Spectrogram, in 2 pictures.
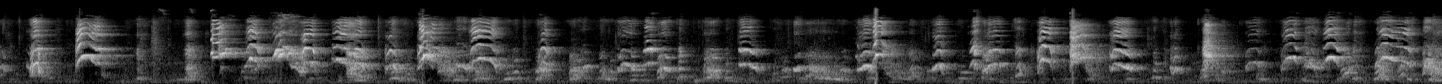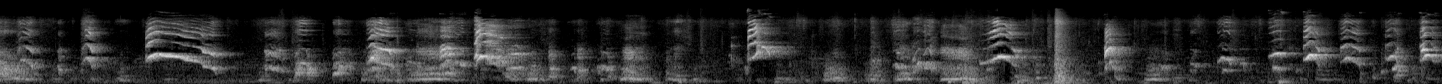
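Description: A litter of standard poodle puppies yipping and barking, many short high-pitched calls overlapping with hardly a break.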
